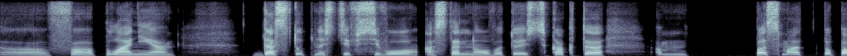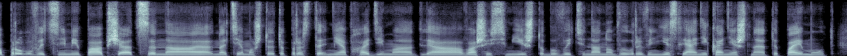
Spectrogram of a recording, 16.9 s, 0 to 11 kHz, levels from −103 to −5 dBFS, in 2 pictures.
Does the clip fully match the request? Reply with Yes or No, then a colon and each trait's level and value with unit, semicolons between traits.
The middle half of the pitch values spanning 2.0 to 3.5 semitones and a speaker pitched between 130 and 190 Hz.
Yes: average, 2.7 semitones; medium, 185 Hz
